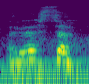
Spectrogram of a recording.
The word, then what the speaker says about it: Röse: Röse. Röse. So It's a letter that it's not in English nor in Hungarian. oh, It's okay. A, but it's short. Short A, Röse.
